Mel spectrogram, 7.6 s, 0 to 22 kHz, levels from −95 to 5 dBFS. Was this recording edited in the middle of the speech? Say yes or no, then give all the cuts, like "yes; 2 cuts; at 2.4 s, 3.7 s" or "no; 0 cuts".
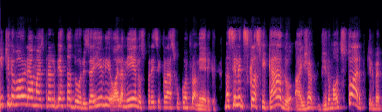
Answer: yes; 1 cut; at 4.4 s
